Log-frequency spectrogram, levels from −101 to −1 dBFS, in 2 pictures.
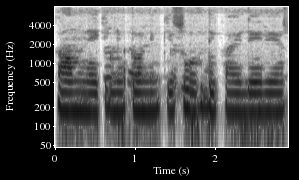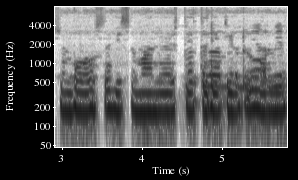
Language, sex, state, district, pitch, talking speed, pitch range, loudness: Hindi, female, Rajasthan, Bikaner, 170 Hz, 175 wpm, 170-180 Hz, -17 LUFS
